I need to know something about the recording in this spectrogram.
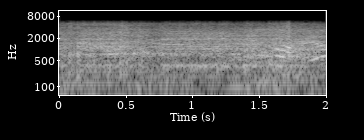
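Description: Loud live band music through a PA system, with a man's voice over a microphone mixed into it.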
